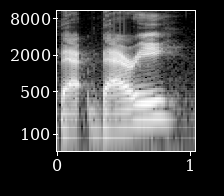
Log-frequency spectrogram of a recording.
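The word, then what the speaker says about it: Barrie: Is it Barry? How do you Hey, babe. Yeah. What's Is it Barry in Ontario? Barry.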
